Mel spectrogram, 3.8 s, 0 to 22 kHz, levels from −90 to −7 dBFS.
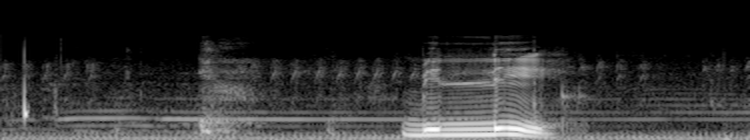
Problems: constant background noise, continuous background conversations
